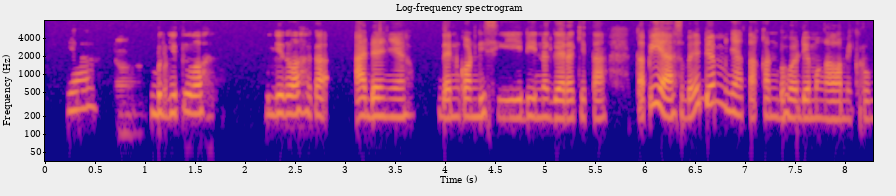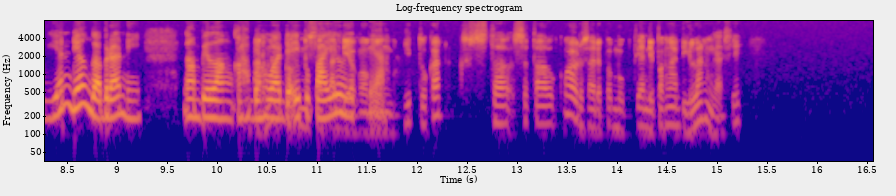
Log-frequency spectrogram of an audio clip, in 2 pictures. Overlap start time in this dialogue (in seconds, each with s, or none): 10.4 s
